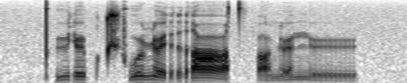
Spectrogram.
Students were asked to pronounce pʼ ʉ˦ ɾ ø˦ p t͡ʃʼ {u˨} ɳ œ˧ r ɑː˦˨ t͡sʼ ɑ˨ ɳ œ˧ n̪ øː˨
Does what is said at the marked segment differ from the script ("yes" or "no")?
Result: yes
